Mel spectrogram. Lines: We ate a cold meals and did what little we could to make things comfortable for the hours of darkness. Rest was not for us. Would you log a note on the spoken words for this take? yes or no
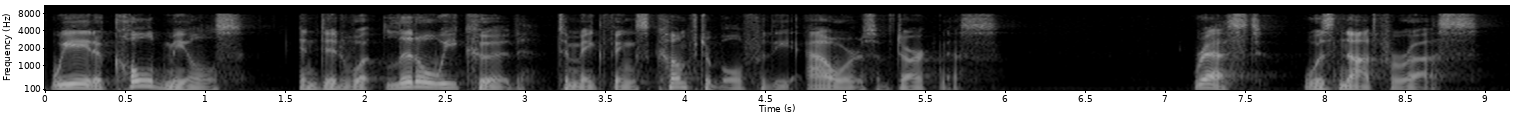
no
